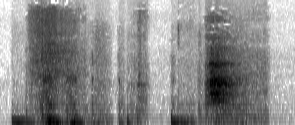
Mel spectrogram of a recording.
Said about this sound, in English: They're barking like crazy.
